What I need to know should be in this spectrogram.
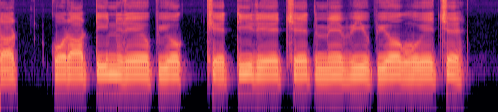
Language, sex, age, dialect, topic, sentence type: Maithili, male, 25-30, Angika, agriculture, statement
